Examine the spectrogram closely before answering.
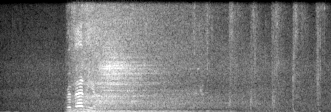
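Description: A magic spell rings out with a bright shimmering chime that slowly fades.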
